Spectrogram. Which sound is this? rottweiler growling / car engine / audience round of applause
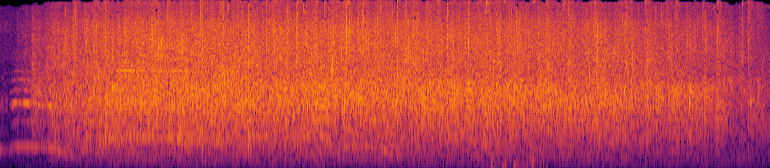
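audience round of applause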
